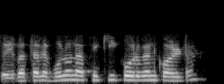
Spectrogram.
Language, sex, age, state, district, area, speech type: Bengali, male, 60+, West Bengal, Paschim Bardhaman, urban, conversation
